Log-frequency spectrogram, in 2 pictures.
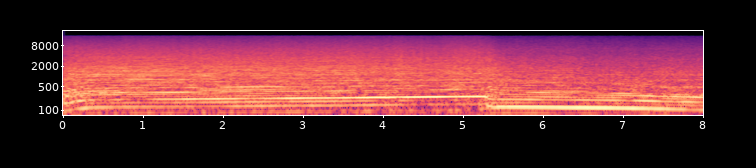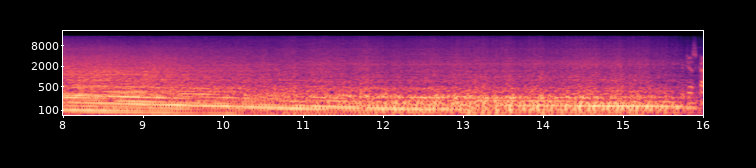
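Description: Ford 289 small-block V8 in a Mercury Comet, running on a Holley Terminator EFI throttle body, making a full-throttle baseline pull on a chassis dyno. The revs climb, the pitch drops suddenly about five seconds in and climbs again, then falls away and settles as the pull ends.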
